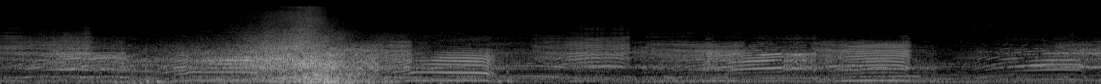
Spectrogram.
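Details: A herd of cows lows repeatedly, long wavering moos layered over each other, with a short broadband rush of noise near the start.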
